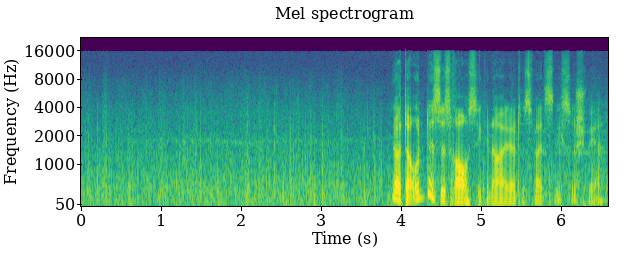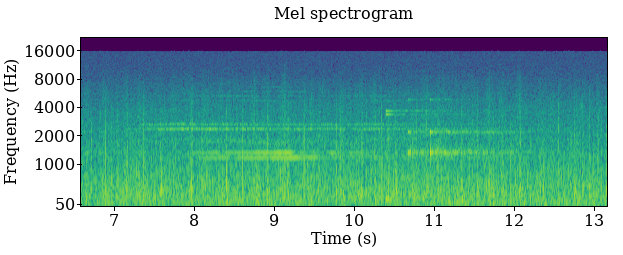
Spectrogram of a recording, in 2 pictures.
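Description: Wind rushes steadily past a glider.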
